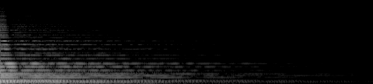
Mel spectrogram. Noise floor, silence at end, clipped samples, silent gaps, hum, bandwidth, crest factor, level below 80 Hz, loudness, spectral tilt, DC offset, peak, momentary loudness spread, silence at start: -70 dBFS; 1.6 s; under 0.1%; none; none; 15 kHz; 22 dB; -58 dBFS; -36 LUFS; -6.5 dB/octave; under 0.1%; -14 dBFS; 25 LU; 0 s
